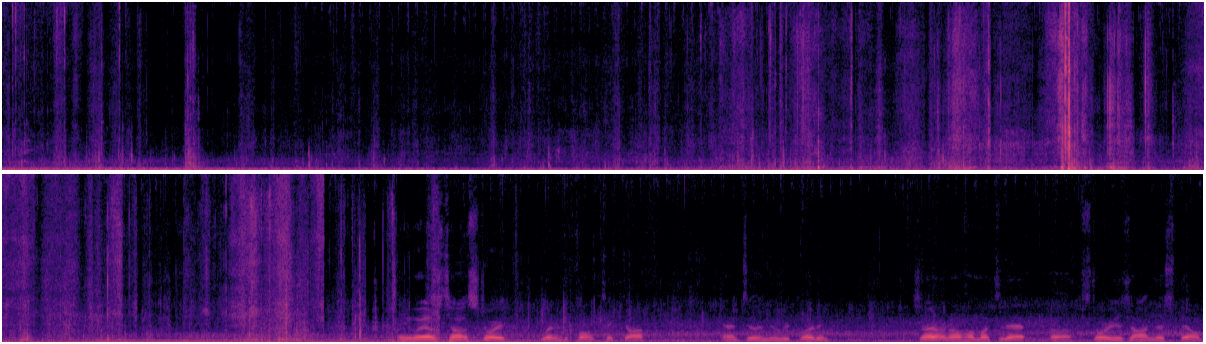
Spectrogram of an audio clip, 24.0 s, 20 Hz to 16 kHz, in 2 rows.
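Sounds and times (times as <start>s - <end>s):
footsteps crunching: 0.0s - 24.0s
low steady hum: 0.0s - 24.0s.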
